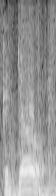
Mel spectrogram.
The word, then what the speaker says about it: Gadot: No, it's pronounced Gadot. The T is silent.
